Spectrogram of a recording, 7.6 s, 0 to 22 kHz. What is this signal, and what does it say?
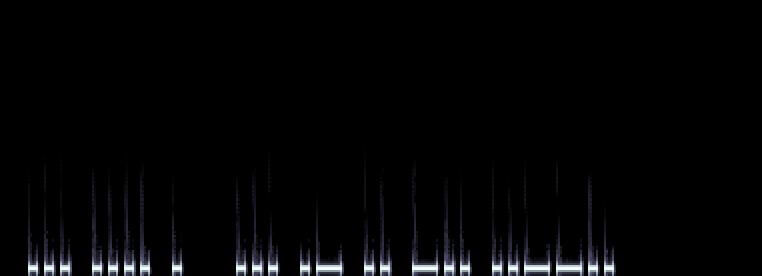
Morse code, heard as a keyed tone, about 15 wpm, 700 Hz. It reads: SHE SAID?
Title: Sentences from Top 1000 Words - Review Part 1 - 15wpm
